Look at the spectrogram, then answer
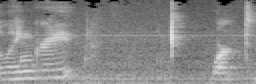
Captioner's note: clicks tongue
